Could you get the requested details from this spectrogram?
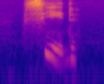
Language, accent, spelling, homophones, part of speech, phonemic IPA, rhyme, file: English, US, cede, sede / seed, verb, /siːd/, -iːd, En-us-cede.ogg
- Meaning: 1. To give up; yield to another 2. To give up; yield to another.: Same as above 3. To give way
